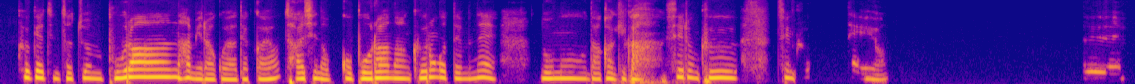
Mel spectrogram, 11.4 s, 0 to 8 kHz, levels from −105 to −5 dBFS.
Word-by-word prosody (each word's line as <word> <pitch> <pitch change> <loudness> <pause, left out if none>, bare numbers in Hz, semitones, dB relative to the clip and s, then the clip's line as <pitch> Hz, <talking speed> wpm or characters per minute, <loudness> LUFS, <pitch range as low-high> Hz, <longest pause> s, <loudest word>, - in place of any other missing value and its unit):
그게 240 -2 +3
진짜 205 0 -4
좀 215 -3 -3
불안함이라고 240 -6 +3
해야 180 - -1
될까요? 190 +3 -3
자신 210 0 -1
없고 195 +3 -4
불안한 215 0 +3
그런 235 +4 +1
것 240 -2 -2
때문에 215 +2 -2 0.4
너무 215 -1 0
나가기가 195 -2 -3
싫은 250 -4 -3
그 235 0 +2 0.4
지금 235 -2 -5
그 255 - -29 0.5
상태예요. 180 -2 -11 2.0
네. 440 -9 -12
220 Hz, 245 characters per minute, -22 LUFS, 200-240 Hz, 2.0 s, 그게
